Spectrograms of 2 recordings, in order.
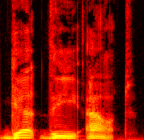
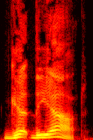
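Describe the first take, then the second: First: "Get thee out" slow, each word weighted; emphatic GET THEE OUT. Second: Said in the usual way. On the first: A narrator's reading. Mama explains what God means, slow weighty "Get thee out". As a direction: space out "Get thee out" firmly. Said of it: "he means, "Get thee out". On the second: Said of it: "when God says".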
